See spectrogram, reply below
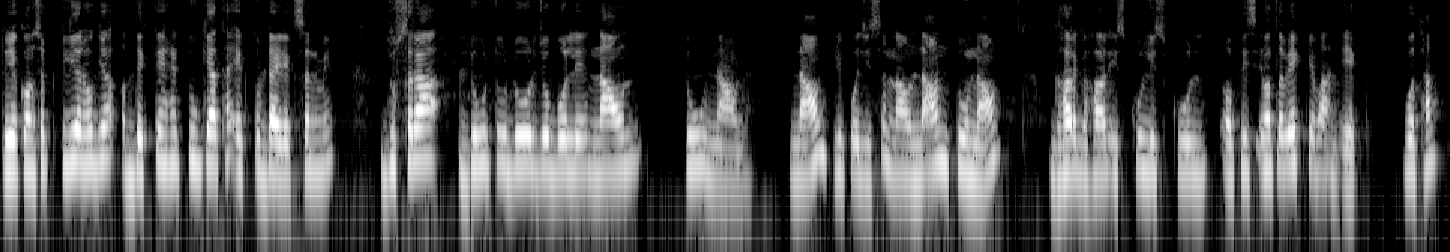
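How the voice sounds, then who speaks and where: Indian female grammar tutor, medium pitch, soft-edged mellow tone, informal, repeats points step by step. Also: steady tone, slow. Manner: repetitive step-by-step explaining, frequent check-in tags. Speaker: English grammar teacher. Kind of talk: informal explanatory grammar lesson.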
